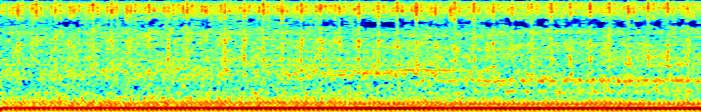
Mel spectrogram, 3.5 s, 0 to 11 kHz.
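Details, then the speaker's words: 2006 Ford Focus ZX4 after idler pulley replacement: smooth, steady idle with no chirp, squeal or rattle; the earlier noise is gone. "I don't hear that noise anymore so awesome"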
